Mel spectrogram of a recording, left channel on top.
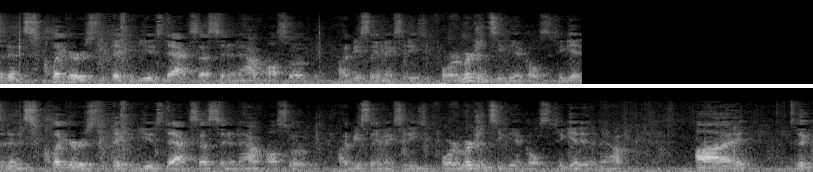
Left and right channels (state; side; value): drops out; left; at 5.9 s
